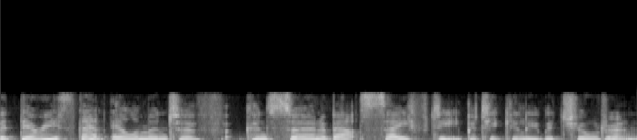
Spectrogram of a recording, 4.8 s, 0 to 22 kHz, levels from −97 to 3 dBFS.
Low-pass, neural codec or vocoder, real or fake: 7.2 kHz; codec, 16 kHz, 8 kbps, FunCodec, trained on LibriTTS, 25 frames a second; fake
